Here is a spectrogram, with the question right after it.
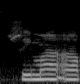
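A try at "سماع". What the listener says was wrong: Bukan sima. Ini kemarin kita sudah tegur ya. Tidak ada kata sima, tidak ada itu. Yang benar apa? Sama. Tidak ada sima ya. Ini kesalahan kaprah di Indonesia banyak. Bilangnya sima, tidak ada. Di kamus manapun tidak disebut sima, dibacanya sama.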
